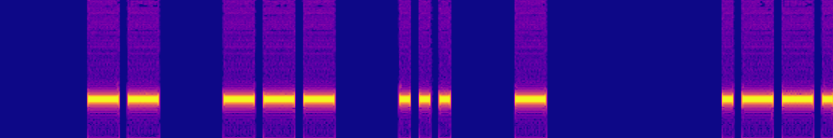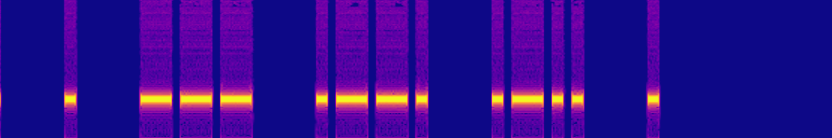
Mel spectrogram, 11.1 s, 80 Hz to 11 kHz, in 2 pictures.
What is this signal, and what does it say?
Morse code, heard as a keyed tone, about 18 wpm, spaced as for 12 wpm, 1000 Hz. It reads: MOST PEOPLE
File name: qotdfiles / 12wpm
